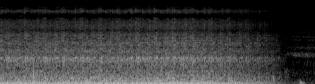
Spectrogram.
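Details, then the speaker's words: Ford 7.3 Powerstroke diesel at cold idle: heavy clatter with lumpy, uneven beat; only one passenger-side cylinder warms, three stay cold — three cylinders not firing from non-flowing injectors; buzz test and high-pressure oil readings normal. "now when it's cold this passenger side only one of them will get warm and then the other three won't warm up"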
